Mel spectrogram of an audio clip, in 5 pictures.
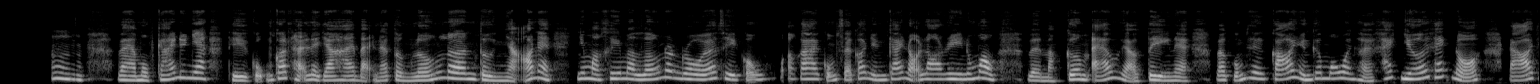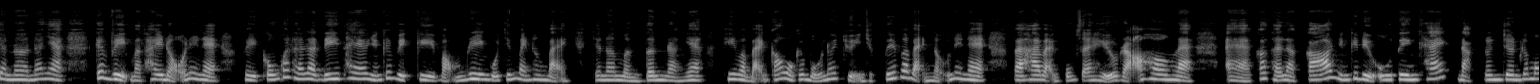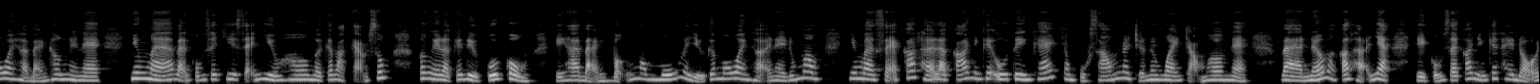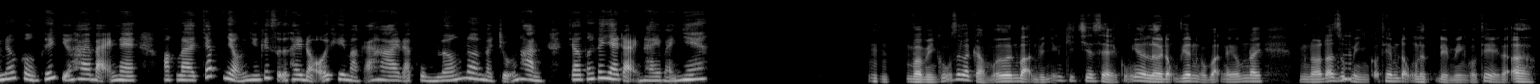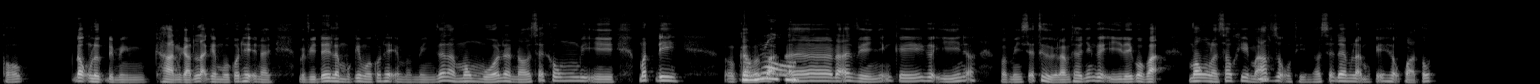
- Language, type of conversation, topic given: Vietnamese, advice, Vì sao tôi cảm thấy bị bỏ rơi khi bạn thân dần xa lánh?
- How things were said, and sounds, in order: tapping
